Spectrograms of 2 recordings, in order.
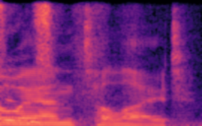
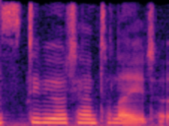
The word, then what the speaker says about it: stibiotantalite: Stibuloantalite. Oh, stibiotantalite.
